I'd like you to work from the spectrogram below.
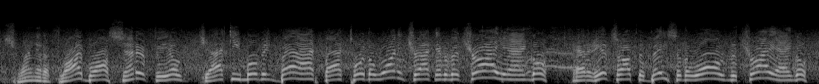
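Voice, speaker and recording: A man with a very high voice gives live radio baseball play-by-play in clipped phrases at normal speed, barely pausing. The outdoor ballpark broadcast is noisy with steady crowd sound, and the audio is dull.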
